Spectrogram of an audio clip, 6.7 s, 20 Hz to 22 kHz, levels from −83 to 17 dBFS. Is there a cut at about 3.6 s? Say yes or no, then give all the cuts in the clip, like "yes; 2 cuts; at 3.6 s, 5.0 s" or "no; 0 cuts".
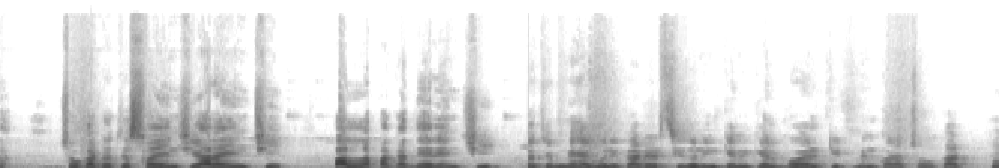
yes; 1 cut; at 3.6 s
